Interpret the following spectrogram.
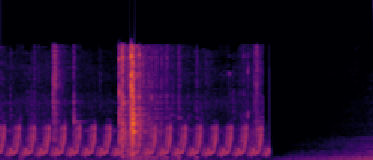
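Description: Rapid, very even clicking, about a dozen clicks a second, that cuts off suddenly near the end, where a low held musical tone comes in.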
